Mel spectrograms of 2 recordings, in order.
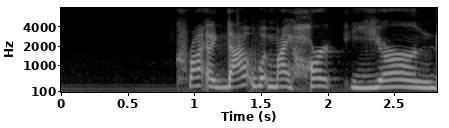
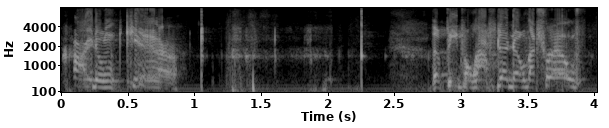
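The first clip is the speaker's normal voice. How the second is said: strained, hammed-up defiant outburst; mock defiance. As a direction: rasp out a mock rebellion. Defiantly acts out answering media handlers.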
